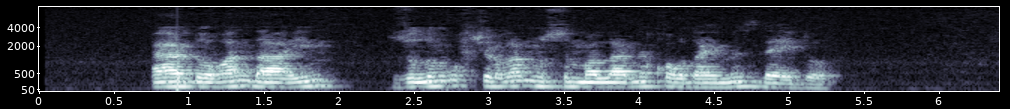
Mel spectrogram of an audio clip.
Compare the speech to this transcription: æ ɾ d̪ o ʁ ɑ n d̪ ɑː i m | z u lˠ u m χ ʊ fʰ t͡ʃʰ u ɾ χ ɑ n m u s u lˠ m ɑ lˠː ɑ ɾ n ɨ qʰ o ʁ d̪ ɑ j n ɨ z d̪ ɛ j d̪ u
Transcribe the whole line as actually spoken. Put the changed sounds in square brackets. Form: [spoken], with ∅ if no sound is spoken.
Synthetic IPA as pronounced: æ ɾ d̪ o ʁ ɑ n d̪ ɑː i m | z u lˠ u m [ʁ] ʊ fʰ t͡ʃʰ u ɾ [ʁ] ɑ n m u s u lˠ m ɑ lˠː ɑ ɾ n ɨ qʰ o ʁ d̪ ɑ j [m] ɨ z d̪ ɛ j d̪ u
